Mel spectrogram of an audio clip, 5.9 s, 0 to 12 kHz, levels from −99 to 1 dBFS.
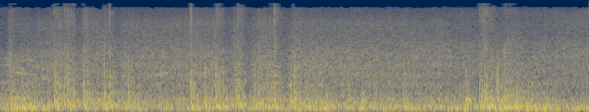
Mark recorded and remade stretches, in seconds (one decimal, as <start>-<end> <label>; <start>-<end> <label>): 0.0-1.0 remade; 1.0-1.6 recorded; 1.6-2.7 remade; 2.7-4.0 recorded; 4.0-5.1 remade; 5.1-5.9 recorded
